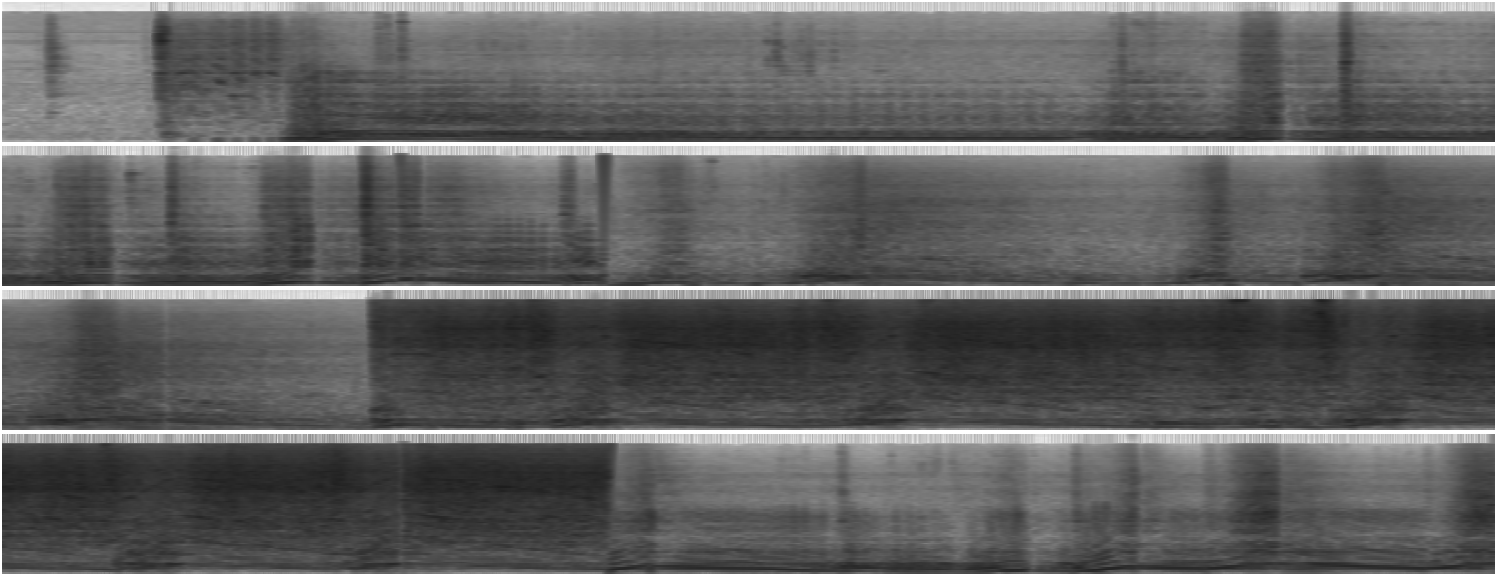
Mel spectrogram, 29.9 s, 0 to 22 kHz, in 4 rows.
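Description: Maserati GranCabrio's 4.7-litre V8 starting up about a second in and idling briefly. It is then revved hard over and over in short blips, the pitch rising and falling each time, loud throughout.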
